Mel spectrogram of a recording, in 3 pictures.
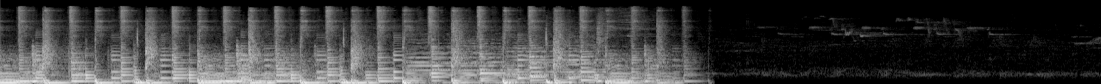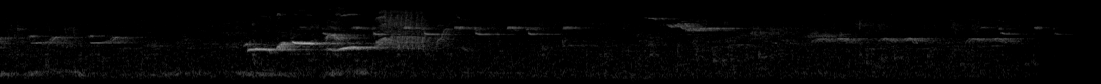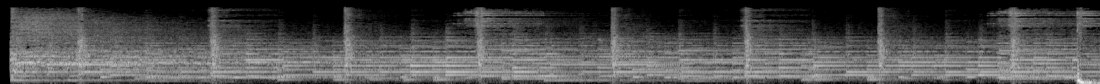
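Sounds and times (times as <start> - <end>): loud music: 0.0 - 7.1, 22.1 - 33.0.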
